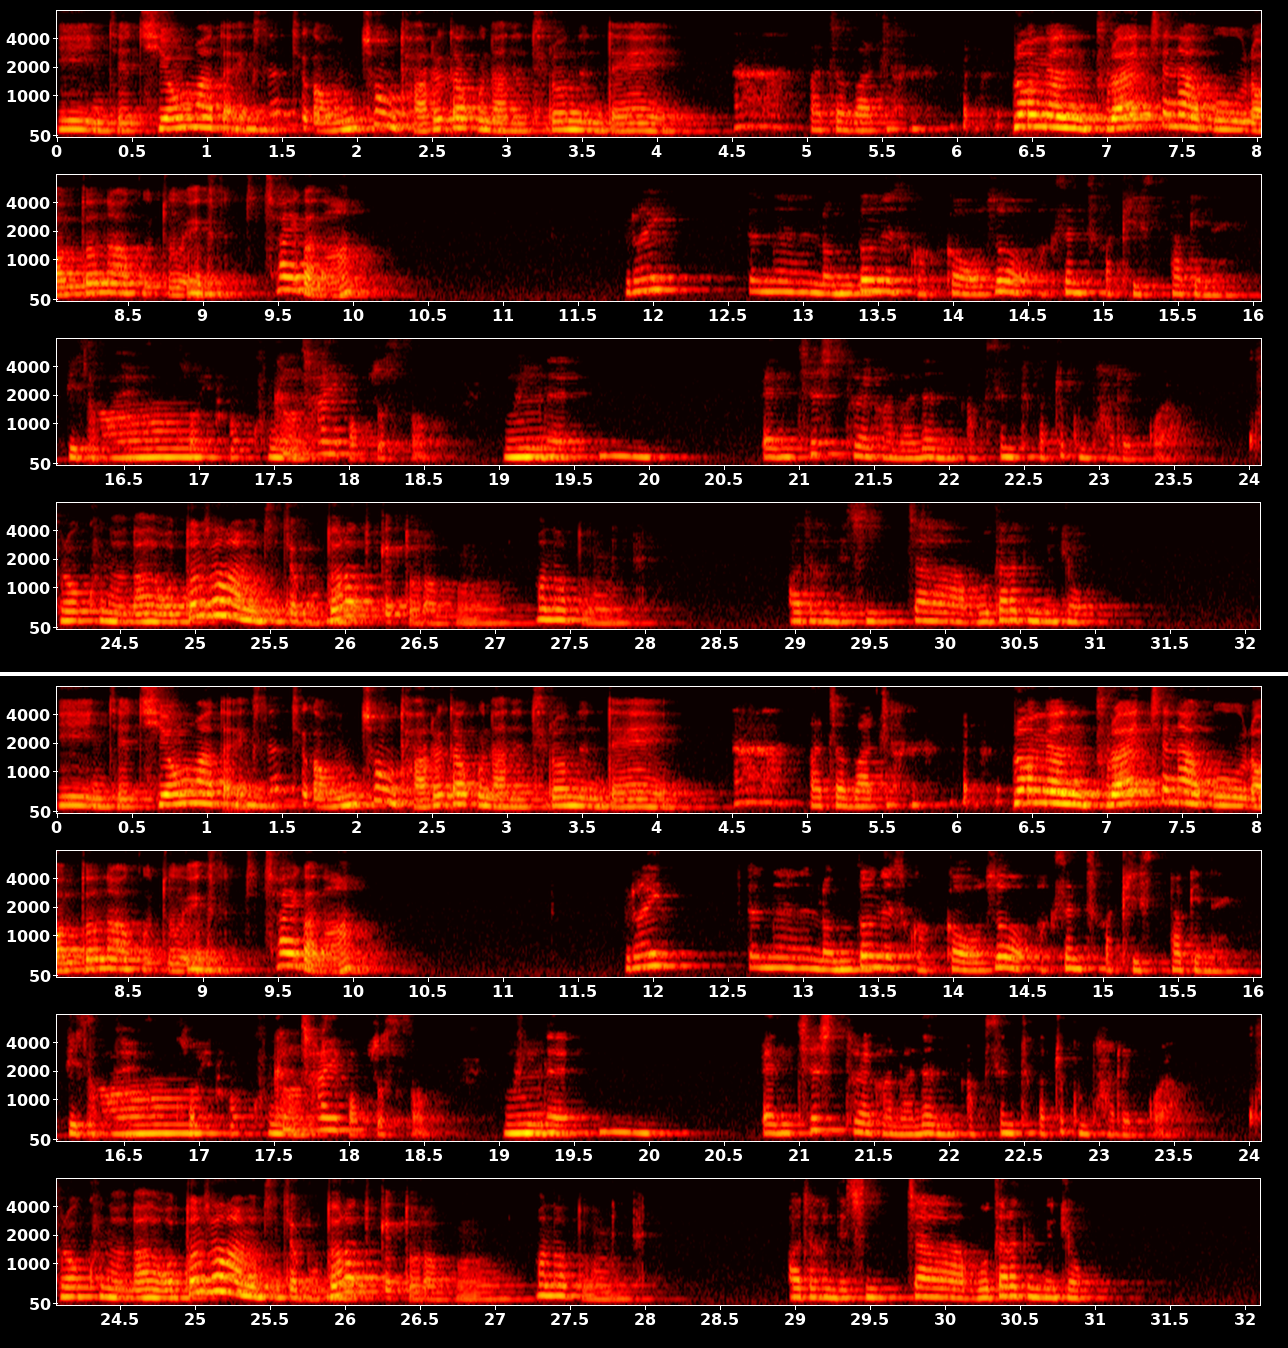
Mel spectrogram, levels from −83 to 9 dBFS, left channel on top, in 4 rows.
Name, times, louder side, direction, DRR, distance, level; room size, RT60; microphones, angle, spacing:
voice 1, 0.0-4.1 6.4-9.0 9.5-10.1 16.3-17.0 17.5-17.7 19.0-19.4 19.7-20.0 24.1-27.9, right 1 dB, 15° right, 6 dB, 1.6 m, -29 dB
voice 2, 4.5-5.8 6.0-6.1 8.9-9.1 11.8-12.1 12.6-16.6 16.8-17.1 17.5-18.5 19.2-19.5 20.7-23.5 25.9-26.1 28.9-30.9, right 2 dB, 85° right, 10 dB, 1.3 m, -34 dB
18.5 x 10.0 x 3.5 m, 0.70 s
head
